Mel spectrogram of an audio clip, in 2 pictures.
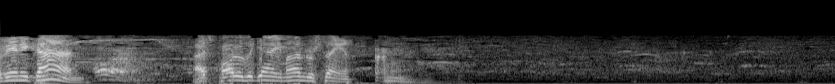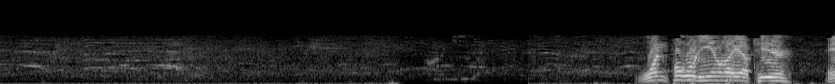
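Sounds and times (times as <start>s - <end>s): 
speech: 0.0s - 1.1s, 1.9s - 4.2s, 14.8s - 16.6s
basketball arena crowd booing: 0.0s - 16.6s
people shouting in a basketball crowd: 0.4s - 13.1s.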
